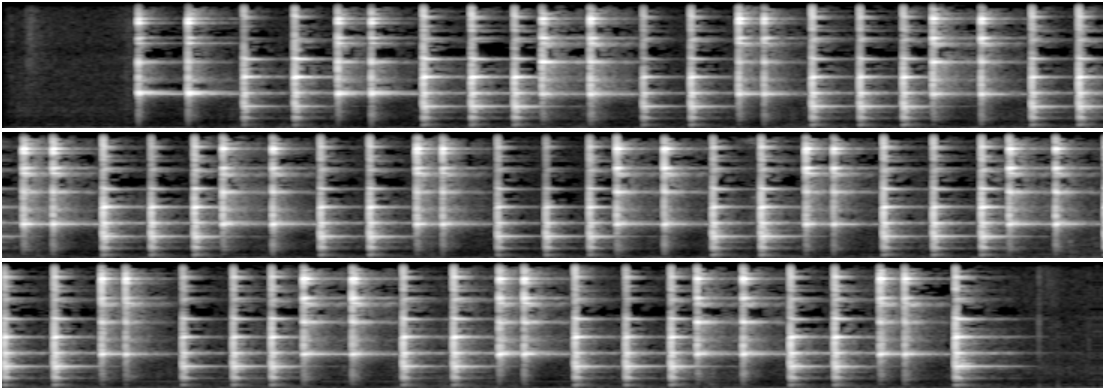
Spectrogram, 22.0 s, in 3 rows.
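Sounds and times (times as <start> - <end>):
teacups played as percussion: 1.0 - 21.6.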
